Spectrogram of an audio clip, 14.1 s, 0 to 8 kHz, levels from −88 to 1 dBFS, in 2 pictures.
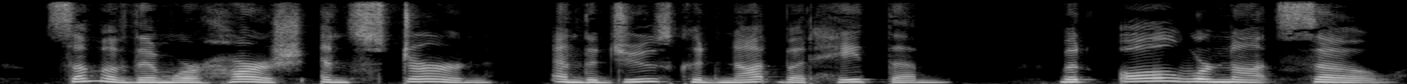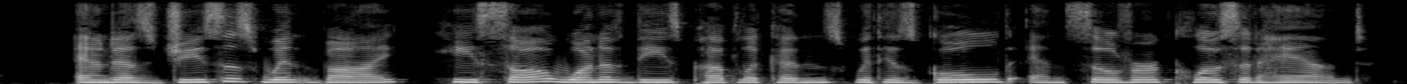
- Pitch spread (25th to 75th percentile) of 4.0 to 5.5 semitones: No, narrow, 2.6 semitones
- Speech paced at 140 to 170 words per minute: No, average, 185 wpm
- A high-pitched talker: Yes, high, 210 Hz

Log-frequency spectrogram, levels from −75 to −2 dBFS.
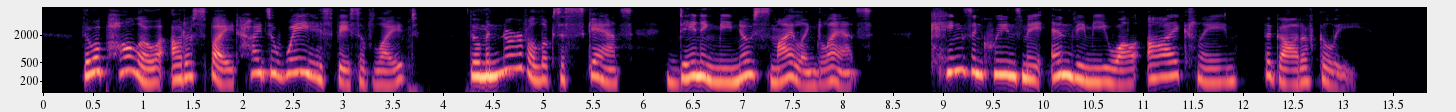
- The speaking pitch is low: No, high, 230 Hz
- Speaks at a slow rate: No, average, 145 wpm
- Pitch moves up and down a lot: Yes, wide, 6.3 semitones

